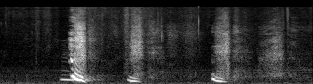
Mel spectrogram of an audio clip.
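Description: A man groans and breathes heavily close by.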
